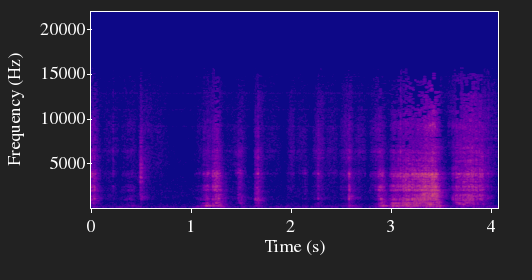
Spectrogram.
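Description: A wooden stylus scratches a scratch-art paper board near its lower edge, making dry, raspy scraping strokes. Short, separated scratches build to a longer, louder scrape with a bright, papery hiss near the end.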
